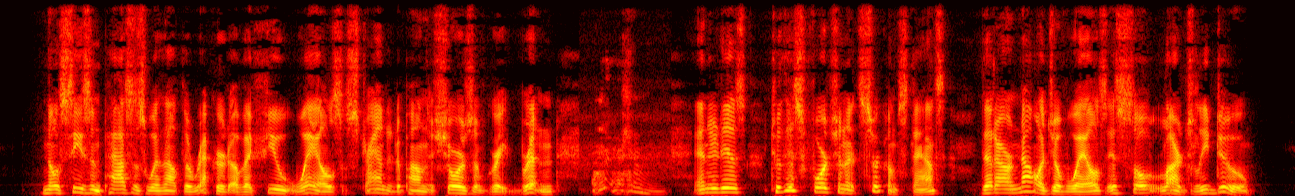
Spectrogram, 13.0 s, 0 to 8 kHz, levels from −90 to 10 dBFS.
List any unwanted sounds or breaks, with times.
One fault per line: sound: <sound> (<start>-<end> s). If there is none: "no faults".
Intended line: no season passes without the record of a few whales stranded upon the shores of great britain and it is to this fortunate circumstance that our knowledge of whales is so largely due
sound: cough (5.9-6.7 s)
